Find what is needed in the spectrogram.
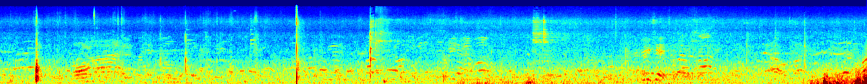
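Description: A sharp smack about half a second in as a pitched baseball lands in the catcher's mitt, over faint talk from players and spectators. A few fainter clicks follow later.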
